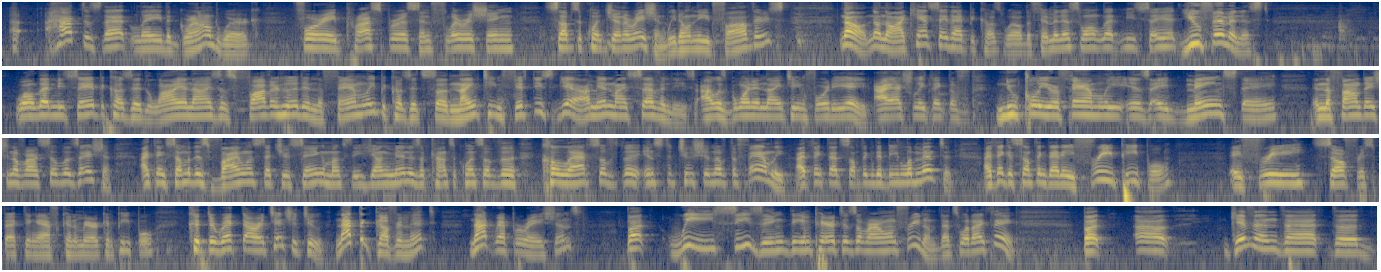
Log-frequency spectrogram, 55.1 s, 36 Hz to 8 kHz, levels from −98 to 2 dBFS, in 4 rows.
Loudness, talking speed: -25 LUFS, 165 wpm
